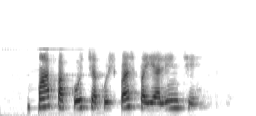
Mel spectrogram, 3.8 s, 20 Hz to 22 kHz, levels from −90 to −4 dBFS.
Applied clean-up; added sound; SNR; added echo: neural mask model DeepFilterNet 3.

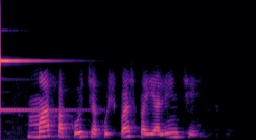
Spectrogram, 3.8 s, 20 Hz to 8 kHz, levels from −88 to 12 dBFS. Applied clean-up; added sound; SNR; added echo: none; Bicycle bell; 2 dB; none.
